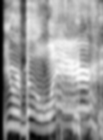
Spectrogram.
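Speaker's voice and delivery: very high, stretched-out silly voice; high put-on squeal. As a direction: drag it out in a squeaky mock shriek. Continuing the put-on robot bit.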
